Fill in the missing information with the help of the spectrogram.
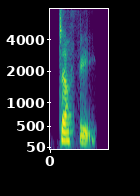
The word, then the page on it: toughie: Indian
